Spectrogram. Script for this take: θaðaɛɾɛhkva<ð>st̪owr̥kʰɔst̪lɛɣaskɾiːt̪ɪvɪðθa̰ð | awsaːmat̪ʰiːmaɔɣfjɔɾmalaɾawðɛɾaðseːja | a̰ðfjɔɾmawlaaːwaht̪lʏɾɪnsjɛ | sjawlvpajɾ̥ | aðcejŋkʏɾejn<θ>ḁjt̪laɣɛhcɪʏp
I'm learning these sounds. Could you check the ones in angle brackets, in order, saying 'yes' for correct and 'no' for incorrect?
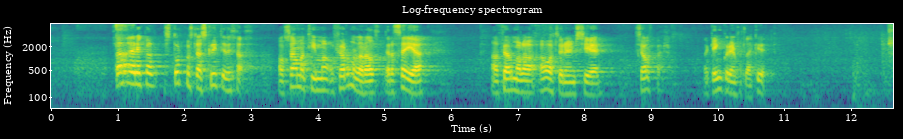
yes, no

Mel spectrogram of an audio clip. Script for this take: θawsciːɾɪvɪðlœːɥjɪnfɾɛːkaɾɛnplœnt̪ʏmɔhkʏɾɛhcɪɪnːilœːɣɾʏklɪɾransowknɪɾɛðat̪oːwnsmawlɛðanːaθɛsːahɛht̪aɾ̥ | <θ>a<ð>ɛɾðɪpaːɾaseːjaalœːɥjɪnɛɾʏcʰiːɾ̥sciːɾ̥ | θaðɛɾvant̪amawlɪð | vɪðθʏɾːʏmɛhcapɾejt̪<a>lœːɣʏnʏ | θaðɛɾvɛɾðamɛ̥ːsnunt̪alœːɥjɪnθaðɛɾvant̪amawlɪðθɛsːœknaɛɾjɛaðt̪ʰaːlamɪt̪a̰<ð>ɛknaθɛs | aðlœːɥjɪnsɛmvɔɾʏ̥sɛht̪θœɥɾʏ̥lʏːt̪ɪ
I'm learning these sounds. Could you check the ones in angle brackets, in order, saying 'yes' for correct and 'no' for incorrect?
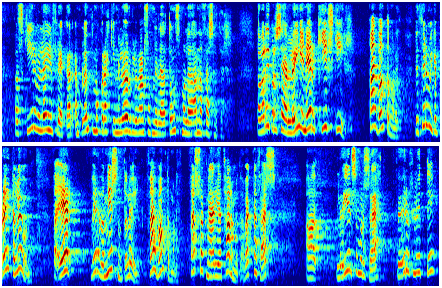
yes, no, yes, no

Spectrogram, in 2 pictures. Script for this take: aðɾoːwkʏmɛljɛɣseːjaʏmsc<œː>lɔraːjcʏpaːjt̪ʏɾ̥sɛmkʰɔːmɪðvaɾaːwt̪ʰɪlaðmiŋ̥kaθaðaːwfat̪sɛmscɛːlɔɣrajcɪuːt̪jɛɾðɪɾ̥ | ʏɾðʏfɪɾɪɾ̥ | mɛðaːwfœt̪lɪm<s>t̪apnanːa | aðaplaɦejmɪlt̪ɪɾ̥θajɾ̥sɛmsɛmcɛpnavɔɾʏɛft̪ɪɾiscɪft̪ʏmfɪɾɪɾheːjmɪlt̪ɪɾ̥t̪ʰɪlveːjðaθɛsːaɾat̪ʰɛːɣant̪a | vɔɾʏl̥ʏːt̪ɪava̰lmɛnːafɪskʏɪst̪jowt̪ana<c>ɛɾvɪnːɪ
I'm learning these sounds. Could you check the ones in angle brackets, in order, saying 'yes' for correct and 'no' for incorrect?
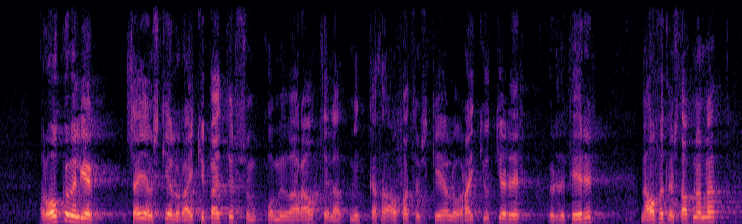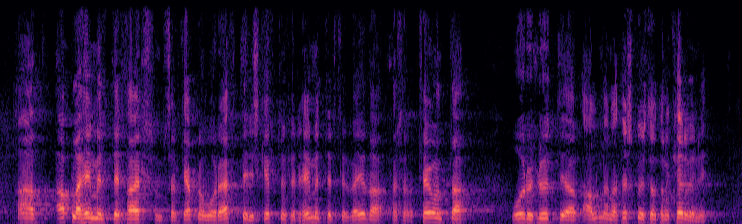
no, yes, no

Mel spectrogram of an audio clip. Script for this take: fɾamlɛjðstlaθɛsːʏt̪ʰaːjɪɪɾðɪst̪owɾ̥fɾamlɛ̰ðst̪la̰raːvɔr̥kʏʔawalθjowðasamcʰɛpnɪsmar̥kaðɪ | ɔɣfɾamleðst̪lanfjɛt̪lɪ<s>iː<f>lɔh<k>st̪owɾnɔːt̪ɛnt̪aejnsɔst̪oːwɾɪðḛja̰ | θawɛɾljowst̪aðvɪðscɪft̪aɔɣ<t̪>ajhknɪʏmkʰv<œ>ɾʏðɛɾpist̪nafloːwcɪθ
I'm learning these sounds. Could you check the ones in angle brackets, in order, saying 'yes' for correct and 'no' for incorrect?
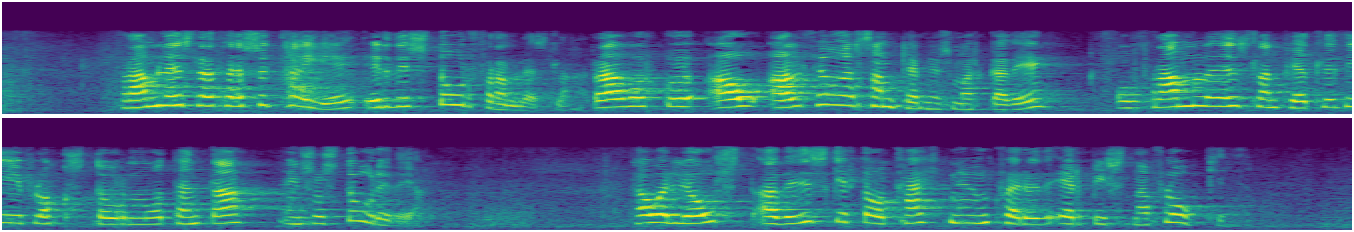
no, yes, yes, no, no

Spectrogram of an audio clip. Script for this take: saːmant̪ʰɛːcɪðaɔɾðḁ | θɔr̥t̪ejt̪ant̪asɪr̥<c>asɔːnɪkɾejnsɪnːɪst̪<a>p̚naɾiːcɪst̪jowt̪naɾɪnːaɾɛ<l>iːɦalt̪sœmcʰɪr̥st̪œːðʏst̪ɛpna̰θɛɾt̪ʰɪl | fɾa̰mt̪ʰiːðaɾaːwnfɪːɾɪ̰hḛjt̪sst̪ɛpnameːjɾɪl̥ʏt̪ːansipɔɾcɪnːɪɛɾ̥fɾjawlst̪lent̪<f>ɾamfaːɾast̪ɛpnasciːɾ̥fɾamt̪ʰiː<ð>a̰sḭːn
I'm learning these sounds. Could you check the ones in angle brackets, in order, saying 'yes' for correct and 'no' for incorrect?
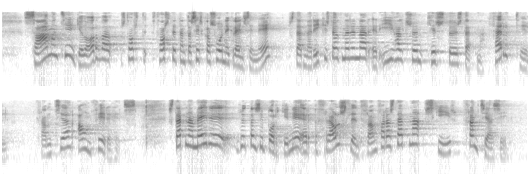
no, no, no, yes, yes

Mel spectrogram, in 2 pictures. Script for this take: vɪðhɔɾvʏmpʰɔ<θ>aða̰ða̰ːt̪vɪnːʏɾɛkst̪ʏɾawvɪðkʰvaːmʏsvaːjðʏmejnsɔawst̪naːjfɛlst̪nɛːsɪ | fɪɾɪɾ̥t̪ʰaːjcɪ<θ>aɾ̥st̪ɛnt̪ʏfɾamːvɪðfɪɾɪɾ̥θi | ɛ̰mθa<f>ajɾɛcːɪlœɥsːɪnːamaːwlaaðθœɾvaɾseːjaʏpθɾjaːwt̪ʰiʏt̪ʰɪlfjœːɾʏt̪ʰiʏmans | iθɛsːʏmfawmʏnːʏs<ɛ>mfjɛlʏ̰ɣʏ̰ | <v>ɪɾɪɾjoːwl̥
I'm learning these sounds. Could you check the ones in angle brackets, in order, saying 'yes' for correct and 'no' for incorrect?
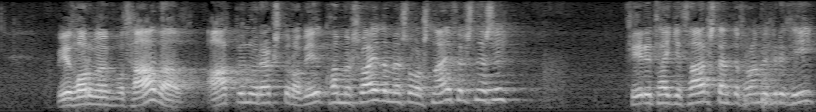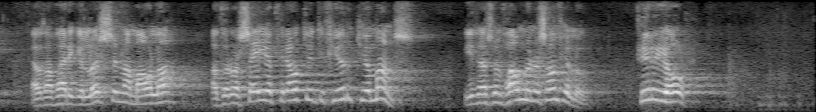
yes, yes, yes, no, no

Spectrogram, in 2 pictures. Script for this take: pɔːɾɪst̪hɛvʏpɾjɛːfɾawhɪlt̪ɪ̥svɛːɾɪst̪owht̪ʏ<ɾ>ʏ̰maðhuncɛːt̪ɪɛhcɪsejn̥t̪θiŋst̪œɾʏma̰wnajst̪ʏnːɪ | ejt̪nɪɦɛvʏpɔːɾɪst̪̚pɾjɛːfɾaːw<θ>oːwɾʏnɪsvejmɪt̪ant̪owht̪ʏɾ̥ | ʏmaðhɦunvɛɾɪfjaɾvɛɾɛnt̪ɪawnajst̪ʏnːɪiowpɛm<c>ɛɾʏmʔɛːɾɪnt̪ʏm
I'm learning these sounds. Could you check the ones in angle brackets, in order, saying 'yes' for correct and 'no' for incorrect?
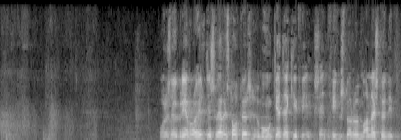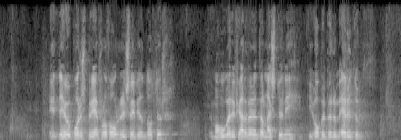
yes, yes, no

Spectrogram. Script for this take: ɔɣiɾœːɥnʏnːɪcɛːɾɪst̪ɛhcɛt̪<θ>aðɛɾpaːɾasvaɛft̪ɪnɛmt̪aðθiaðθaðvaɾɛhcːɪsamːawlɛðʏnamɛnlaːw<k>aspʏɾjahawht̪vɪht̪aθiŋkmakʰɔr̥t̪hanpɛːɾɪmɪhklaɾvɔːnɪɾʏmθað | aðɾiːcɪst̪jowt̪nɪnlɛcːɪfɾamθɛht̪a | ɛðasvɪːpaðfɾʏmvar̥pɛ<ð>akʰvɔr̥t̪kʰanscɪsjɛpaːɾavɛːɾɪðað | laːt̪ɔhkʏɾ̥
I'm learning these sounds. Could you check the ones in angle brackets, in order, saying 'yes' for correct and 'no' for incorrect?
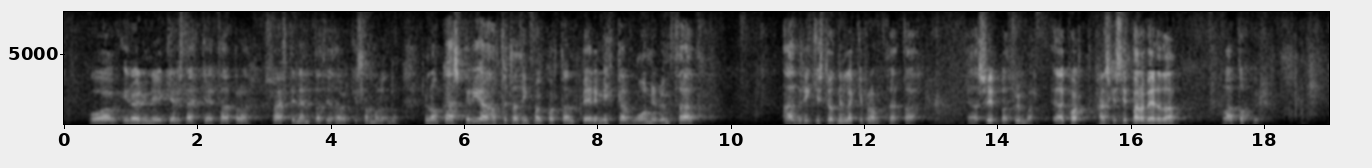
yes, yes, yes

